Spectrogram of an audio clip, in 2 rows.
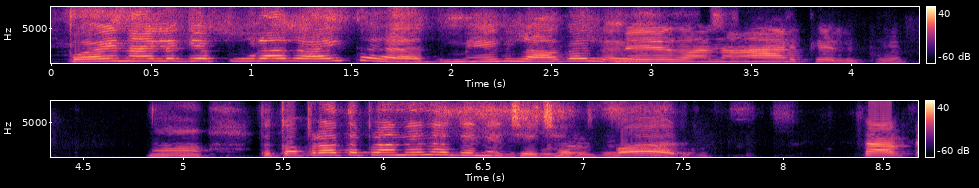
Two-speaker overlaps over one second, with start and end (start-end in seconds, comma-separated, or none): none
